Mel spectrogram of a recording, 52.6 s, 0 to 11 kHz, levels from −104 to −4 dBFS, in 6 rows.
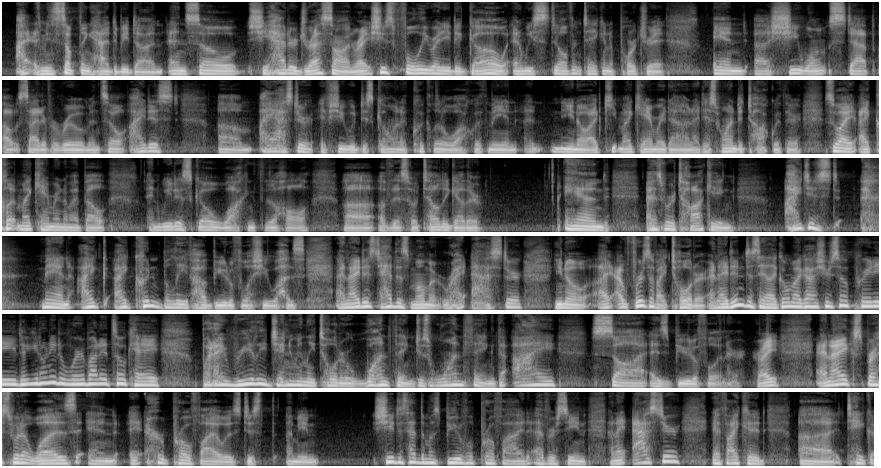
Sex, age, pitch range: male, 30-49, 110-150 Hz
